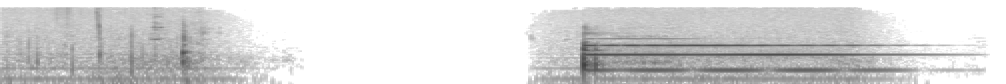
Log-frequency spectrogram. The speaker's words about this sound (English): So maybe there's a thought in the mind, Jean's ringing the bell, or whatever, why is she doing that? Or maybe they're just receiving the sound.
